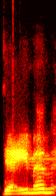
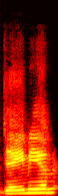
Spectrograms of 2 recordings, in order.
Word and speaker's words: Damian: know yeah when people when people call me Damon instead of Damian or they call me demon instead of Damian I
